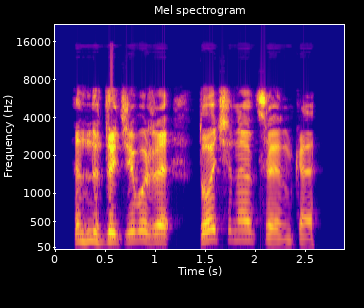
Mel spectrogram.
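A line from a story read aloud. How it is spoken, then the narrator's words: Sobbing through laughter. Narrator (Russian): прорыдал сквозь смех капитан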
